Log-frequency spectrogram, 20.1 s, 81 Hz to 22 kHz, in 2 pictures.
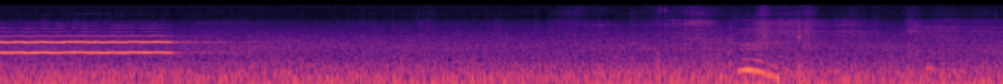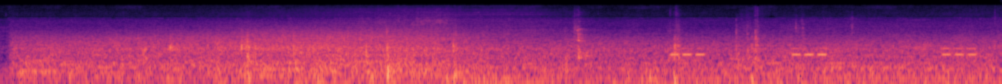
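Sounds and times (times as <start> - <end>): street traffic: 0.0 - 20.0
short beeps: 16.7 - 17.2, 18.0 - 18.4, 19.4 - 20.0.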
